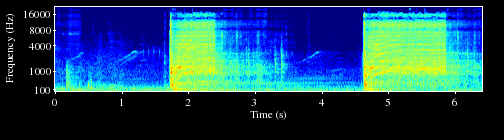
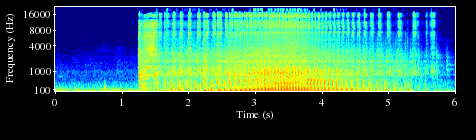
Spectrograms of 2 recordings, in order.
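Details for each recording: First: Cheap Valsi generator bought used, oil at OK mark: two short bursts of steady starter whirring, no firing, engine spinning freely; starter and its electrical system verified working, normal cranking. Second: Cheap used Valsi generator, starting fluid sprayed into intake, choke on: small engine catches off the starter, pops about four beats a second, swells, then fades and dies; runs briefly on spray only.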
